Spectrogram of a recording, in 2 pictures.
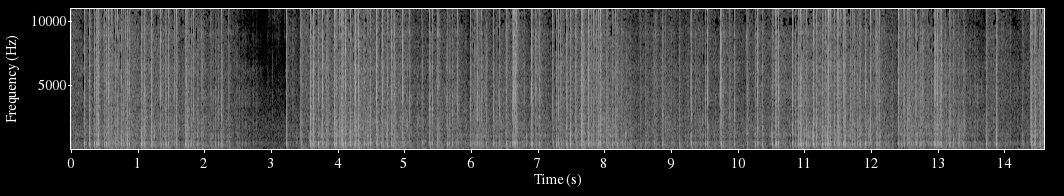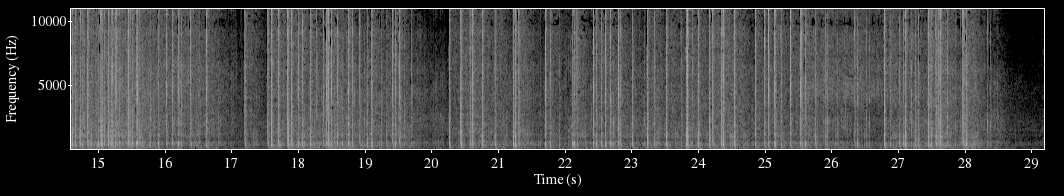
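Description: Fireworks display: dense volleys of rapid bangs and crackling, coming in waves with short lulls between them.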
